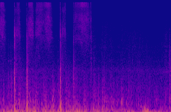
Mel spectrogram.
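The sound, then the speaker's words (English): Writing on a board: a few short, scratchy marker strokes come first, then softer continuous scraping. No one speaks. “So let me write these on the board.”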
